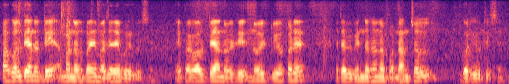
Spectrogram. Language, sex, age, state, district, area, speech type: Assamese, male, 45-60, Assam, Nalbari, rural, spontaneous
